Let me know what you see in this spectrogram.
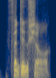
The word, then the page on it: fiducial: British English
